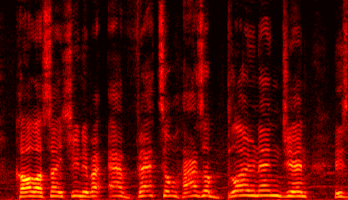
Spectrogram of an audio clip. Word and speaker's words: Vettel: 14th place for the moment here is sebastian vettel making his way into the right left right chicane so through the the bus stop chicane there then goes sebastian vettel as they called him on itv back in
